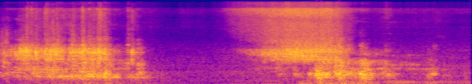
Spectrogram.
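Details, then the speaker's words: LG commercial dryer, drum turned by hand with panels removed: harsh scraping grinding, also loud when running with a load; damaged drum support roller wheels, and replacing them stopped the noise. "now we are while running drum by hand also is making loud"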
